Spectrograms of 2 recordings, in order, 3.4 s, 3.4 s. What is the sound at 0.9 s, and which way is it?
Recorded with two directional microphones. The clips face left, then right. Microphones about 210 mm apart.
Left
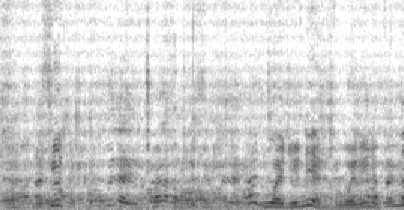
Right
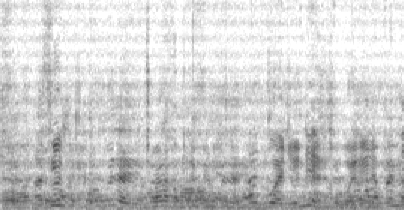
Speech, 45° left (ahead or behind).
